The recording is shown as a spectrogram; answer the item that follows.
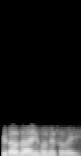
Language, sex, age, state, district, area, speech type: Assamese, female, 18-30, Assam, Majuli, urban, conversation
